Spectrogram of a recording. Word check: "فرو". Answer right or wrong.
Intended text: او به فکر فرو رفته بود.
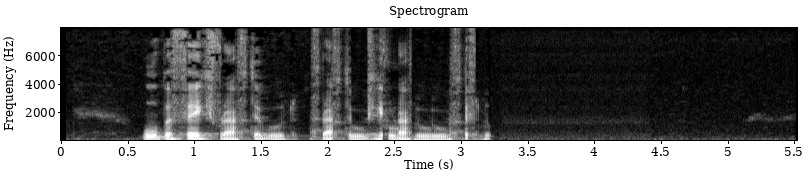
wrong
